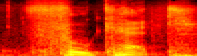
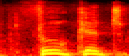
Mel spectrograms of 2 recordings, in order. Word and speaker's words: Phuket: Phuket. Phuket Beach.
